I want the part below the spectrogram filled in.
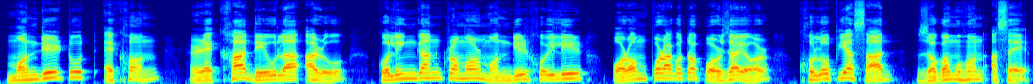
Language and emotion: Assamese, neutral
